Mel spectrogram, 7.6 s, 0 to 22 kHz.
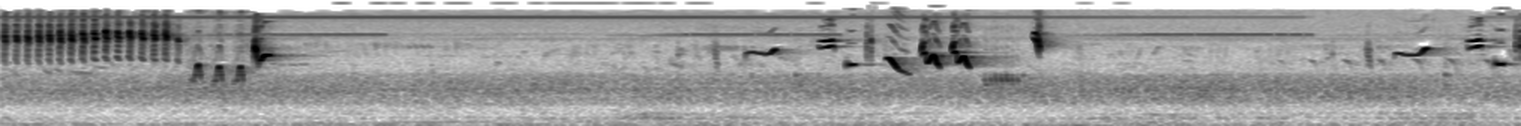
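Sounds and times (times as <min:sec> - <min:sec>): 
common nightingale singing varied phrases: 0:00.0 - 0:07.5.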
